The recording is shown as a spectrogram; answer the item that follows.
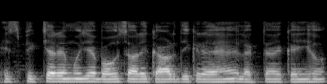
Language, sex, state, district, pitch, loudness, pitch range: Hindi, male, Chandigarh, Chandigarh, 125 Hz, -16 LUFS, 120-130 Hz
